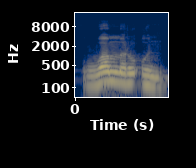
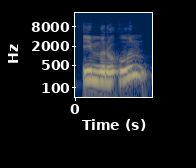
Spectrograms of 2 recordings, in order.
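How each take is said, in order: First: The opening vowel sound is dropped and linked over. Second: The opening vowel sound is pronounced on its own. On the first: The word does not start the phrase. "tu ne tu le prononces pas. Tu fais une liaison" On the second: The word starts the phrase. "Au début de la phrase, tu le prononces"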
